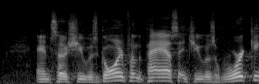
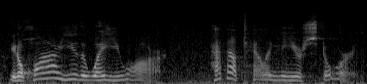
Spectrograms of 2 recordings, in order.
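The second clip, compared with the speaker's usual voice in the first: gentle asking voice; 5 semitones higher, 9 dB quieter than usual. Retold or imitated. World voiced asking about us.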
